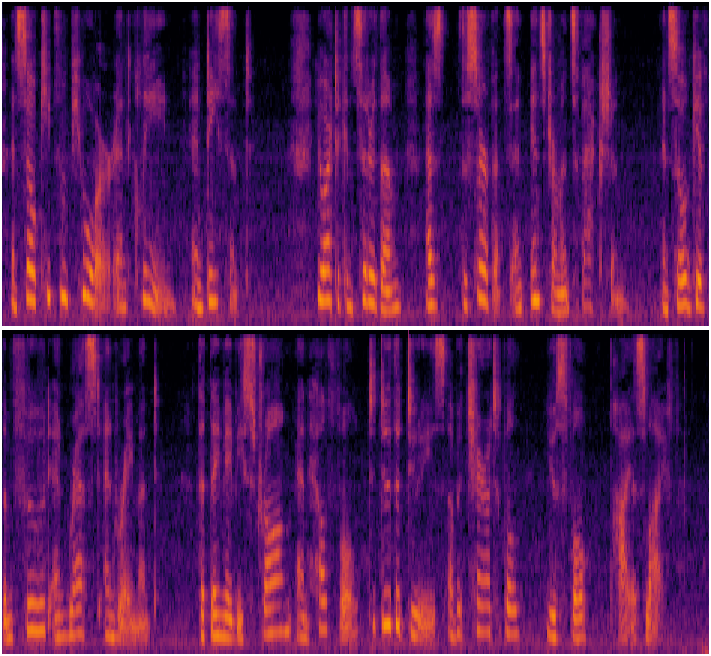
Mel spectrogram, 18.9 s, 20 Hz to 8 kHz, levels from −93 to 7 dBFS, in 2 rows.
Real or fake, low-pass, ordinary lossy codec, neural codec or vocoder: real; 7.2 kHz; AAC, 48 kbps; none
